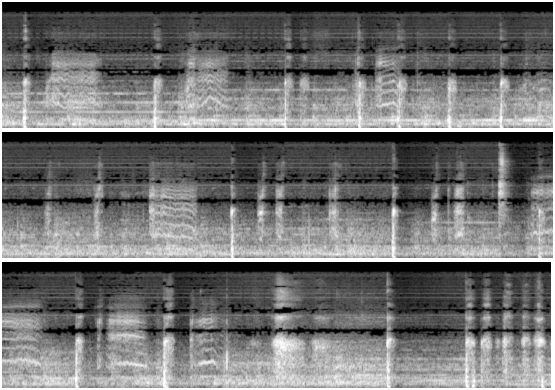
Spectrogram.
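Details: Domestic cat giving repeated drawn-out, wavering meows spaced a few seconds apart, mixed with clicks, knocks and background music throughout.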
